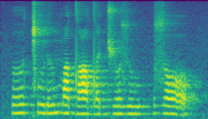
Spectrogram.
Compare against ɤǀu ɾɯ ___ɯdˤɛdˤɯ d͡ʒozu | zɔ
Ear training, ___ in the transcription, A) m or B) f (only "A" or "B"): A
